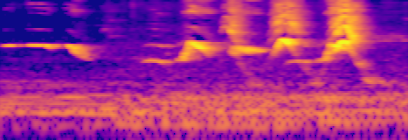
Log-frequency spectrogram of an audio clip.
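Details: A caged common hill myna at a bird market kiosk, said to talk and to respond when whistled to, gives three loud, harsh, arching squawks about half a second apart after a thin steady whistle, in a quiet indoor space.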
